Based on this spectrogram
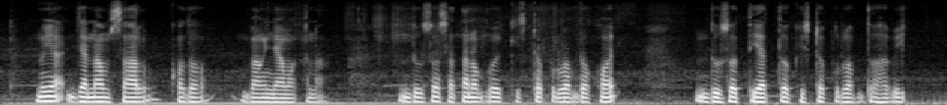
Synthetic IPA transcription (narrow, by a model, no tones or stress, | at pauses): nuja̰ʔd͡ʒanamsalkɔd̪ɔbaŋɲamakana̰ | d̪usɔsat̪anɔbujkisʈɔpuɾbap̚d̪ɔkʰɔ̃c̚ | d̪usɔt̪ijat̪̚d̪ɔkɾisʈɔpuɾbap̚d̪ɔɦəbic̚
